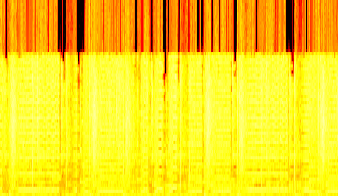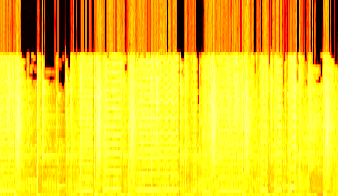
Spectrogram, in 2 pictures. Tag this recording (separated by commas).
Drum and bass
